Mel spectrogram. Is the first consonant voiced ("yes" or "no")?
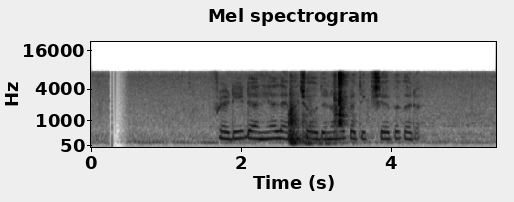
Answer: no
